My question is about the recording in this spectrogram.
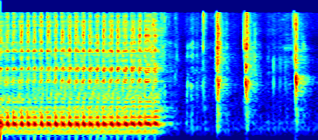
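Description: A person's voice doing a fluttering, steady-pitched buzz in imitation of a chainsaw for about a second, which cuts off suddenly. It is followed by a run of short clicks from paper being crinkled.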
